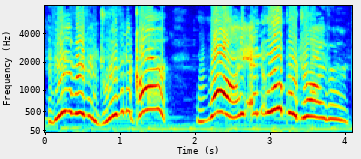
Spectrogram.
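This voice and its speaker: A woman's voice: extremely high pitch, normal speed, highs cut off, soft background music. A woman voicing an indignant, boastful twelve-year-old schoolboy in a comedy puppet show. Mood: exasperated. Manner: excitable, self-justifying.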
